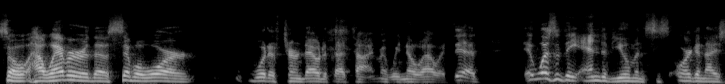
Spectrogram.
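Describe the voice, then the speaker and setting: On a very clean recording with a silent background, a man with a normal speaking voice talks fairly quickly at a fairly high pitch with lively intonation. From Canada. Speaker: podcast host. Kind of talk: political interview discussion.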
